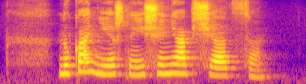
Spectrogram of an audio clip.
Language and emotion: Russian, angry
